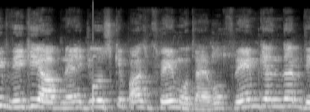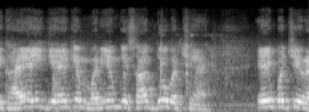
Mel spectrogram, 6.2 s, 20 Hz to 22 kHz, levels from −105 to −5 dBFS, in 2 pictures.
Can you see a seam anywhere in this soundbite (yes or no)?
yes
